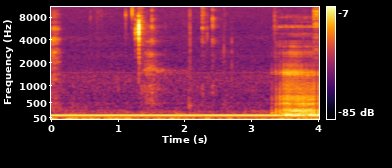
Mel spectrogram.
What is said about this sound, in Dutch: Zeg je nog altijd bezig met te klikken?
